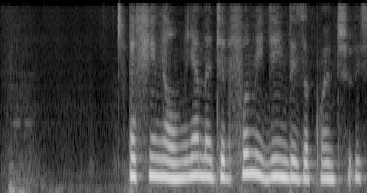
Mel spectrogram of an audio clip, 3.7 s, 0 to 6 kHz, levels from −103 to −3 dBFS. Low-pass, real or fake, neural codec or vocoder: 5.4 kHz; fake; codec, 16 kHz, 0.5 kbps, FunCodec, trained on Chinese and English, 25 frames a second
